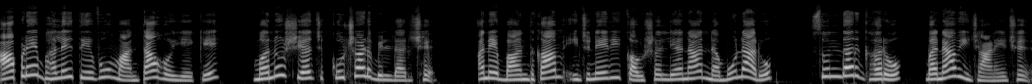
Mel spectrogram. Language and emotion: Gujarati, neutral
